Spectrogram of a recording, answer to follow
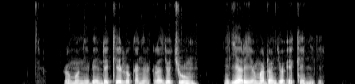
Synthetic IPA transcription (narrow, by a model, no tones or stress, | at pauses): ɾomonɪbendekʰelokaɲaklad͡ʒot͡ʃuŋ | nɛd͡ʒɪaɾɪjɔmadɔɲd͡ʒɔʔekeɲɡɪ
